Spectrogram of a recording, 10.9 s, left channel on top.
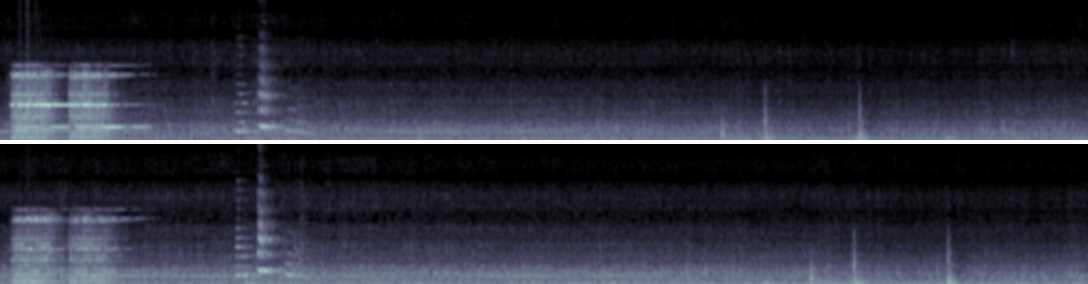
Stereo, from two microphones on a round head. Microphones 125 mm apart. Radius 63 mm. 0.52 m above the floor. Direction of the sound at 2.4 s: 50° right (ahead or behind).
